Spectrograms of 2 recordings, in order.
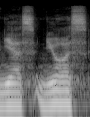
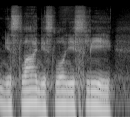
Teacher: in the masculine form, the L has dropped out, right? Originally, it would have been there.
